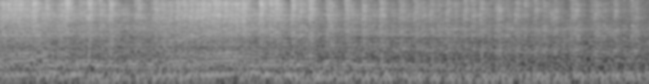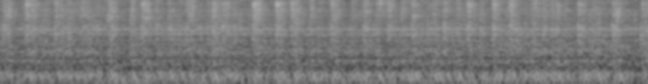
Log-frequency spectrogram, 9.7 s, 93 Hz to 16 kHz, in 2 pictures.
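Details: 1963 Ariel Arrow Super Sports 250cc two-stroke twin, bought as non-runner, first run after rebuild with barrels painted: steady even drone with deep exhaust note and no misses or knocks; later developed a rattle and oil leak.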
